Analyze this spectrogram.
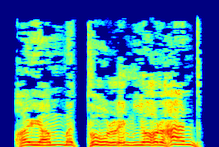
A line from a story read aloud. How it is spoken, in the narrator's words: he gasped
